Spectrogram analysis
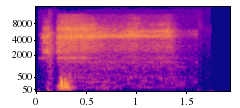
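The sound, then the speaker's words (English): Quiet breath drawn in through the mouth during a guided meditation breathing exercise: one soft, airy hiss lasting a little over a second, fading into silence. “make sure when you're releasing it out your nose that you're keeping your mouth closed. So in through your mouth.”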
